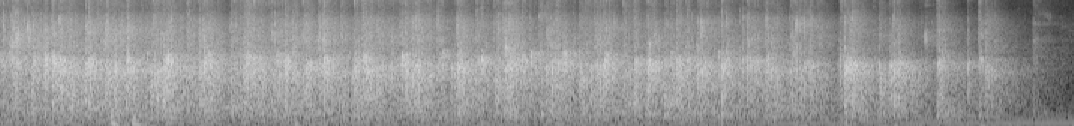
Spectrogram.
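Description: An audience applauds steadily, a dense wash of many hands clapping at an even, loud level for several seconds before it thins out and fades at the end.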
